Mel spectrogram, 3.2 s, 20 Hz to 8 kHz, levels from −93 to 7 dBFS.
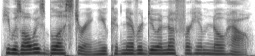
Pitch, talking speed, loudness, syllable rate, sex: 165 Hz, 245 wpm, -16 LUFS, 5.9 syllables/s, female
